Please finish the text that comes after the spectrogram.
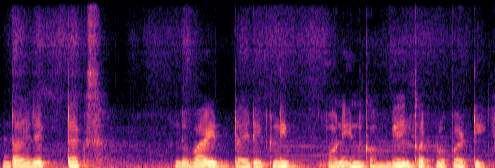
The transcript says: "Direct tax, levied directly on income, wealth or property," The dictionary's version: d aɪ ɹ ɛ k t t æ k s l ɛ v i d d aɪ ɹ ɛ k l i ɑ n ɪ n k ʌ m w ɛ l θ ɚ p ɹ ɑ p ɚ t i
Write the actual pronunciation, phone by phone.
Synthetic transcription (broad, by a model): d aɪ ɹ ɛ k t t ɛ k s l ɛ b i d d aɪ ɹ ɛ k l i ɑ n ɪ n k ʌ m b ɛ l t ɚ p ɹ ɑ p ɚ t i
